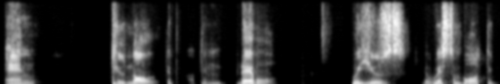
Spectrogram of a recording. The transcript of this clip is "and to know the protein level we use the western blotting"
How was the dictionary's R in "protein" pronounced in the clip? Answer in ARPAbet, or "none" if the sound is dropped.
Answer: none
